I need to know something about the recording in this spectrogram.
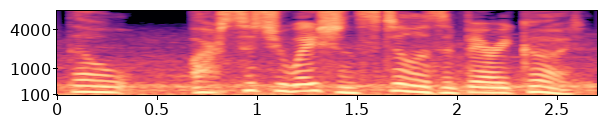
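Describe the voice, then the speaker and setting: A woman's voice: medium pitch, unhurried, noisy background, lightly acted. A woman voicing a polite, serious, analytical young woman with an American accent in an anime-style game, formal and articulate. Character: composed, analytical young female detective type, polite and serious.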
